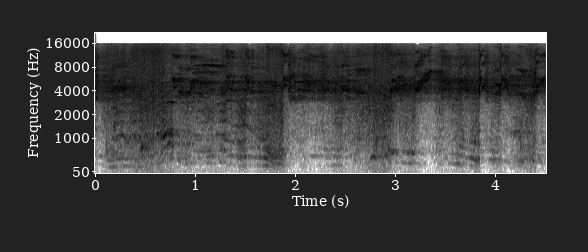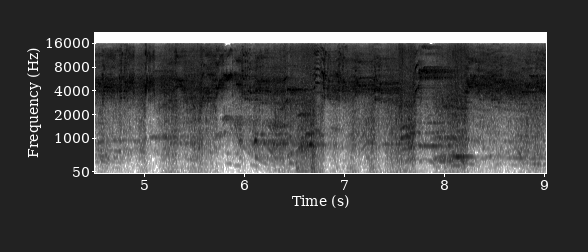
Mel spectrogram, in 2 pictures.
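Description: Dusky lories chattering with rapid high squeaks over the steady rush of a small waterfall, with people's voices mixed in.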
